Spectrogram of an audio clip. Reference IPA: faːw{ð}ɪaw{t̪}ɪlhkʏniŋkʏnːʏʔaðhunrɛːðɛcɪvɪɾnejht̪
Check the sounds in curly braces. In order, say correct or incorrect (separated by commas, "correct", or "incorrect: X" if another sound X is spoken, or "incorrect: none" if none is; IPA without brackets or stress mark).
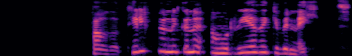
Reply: correct, incorrect: t̪ʰ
